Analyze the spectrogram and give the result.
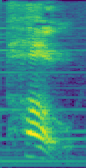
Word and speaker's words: pot: And does pot mean a pot? And she said, no, yeah, but it's not pronounced pot, it's pronounced po, because pot means a stupid idiot.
